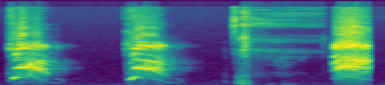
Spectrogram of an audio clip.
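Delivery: hammed-up climax yells. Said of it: "something he just yells".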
